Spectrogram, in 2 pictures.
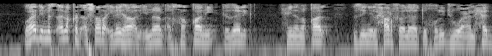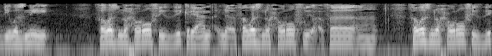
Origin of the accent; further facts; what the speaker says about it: Morocco; وهكذا ينطقها يعني بعض الجهات عندنا في المغرب قريبة من التاء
